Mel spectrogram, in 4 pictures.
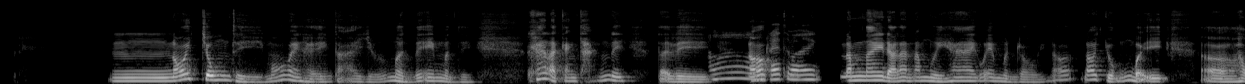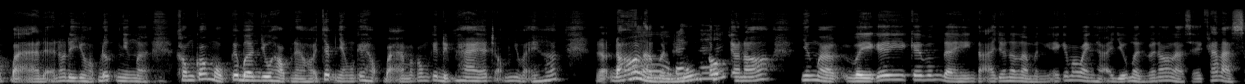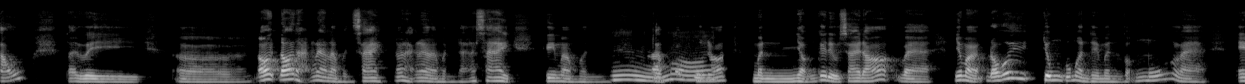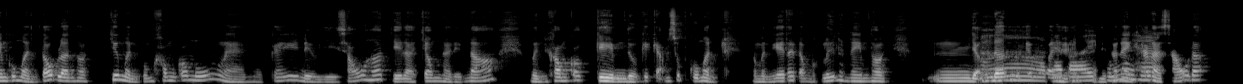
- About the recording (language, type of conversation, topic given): Vietnamese, advice, Làm sao để vượt qua nỗi sợ đối diện và xin lỗi sau khi lỡ làm tổn thương người khác?
- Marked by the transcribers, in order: other background noise; other noise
